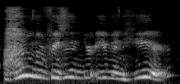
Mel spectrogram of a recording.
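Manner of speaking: loud, high guilty outburst; anguished shout. A narrator's reading. Narrator confessing loudly to the mother, anguished shout. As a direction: cry it out loud in self-blame. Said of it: "I shout".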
